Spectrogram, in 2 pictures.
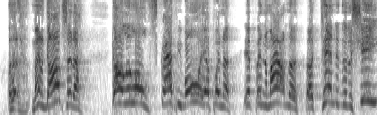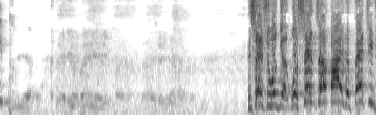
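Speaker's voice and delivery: high, loud, shouted preaching; preaching at full force. Acted. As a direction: shout the story out like a fiery revival preacher.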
